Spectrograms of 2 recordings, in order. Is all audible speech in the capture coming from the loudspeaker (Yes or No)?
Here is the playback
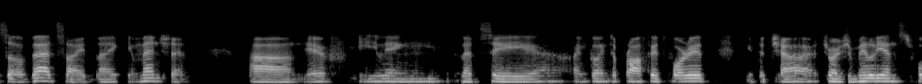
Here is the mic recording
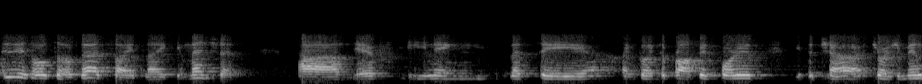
Yes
